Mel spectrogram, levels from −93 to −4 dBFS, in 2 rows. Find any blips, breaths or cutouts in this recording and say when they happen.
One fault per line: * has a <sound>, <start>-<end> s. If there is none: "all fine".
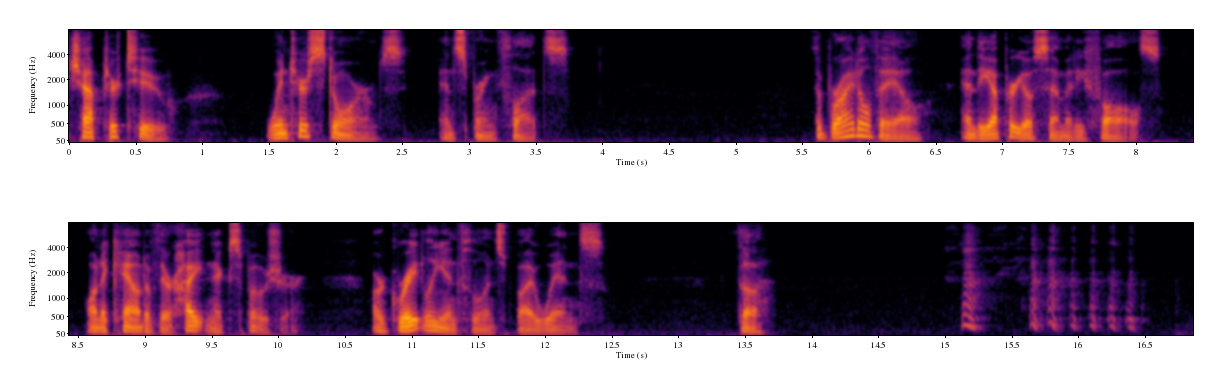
* has a laugh, 15.0-16.5 s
